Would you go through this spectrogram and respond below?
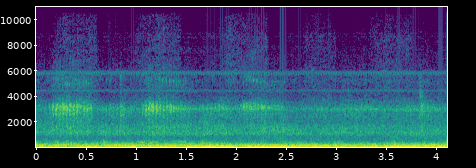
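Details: Friendly one-eyed stray cat in a quiet park, purring while being petted, recorded on a GoPro HERO8: a steady low rumble with a soft rhythmic breathy pulse roughly once a second.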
